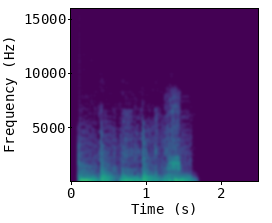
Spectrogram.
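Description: A quick run of duck quacks, about five of them, with music under them. The sound cuts off suddenly about one and a half seconds in.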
